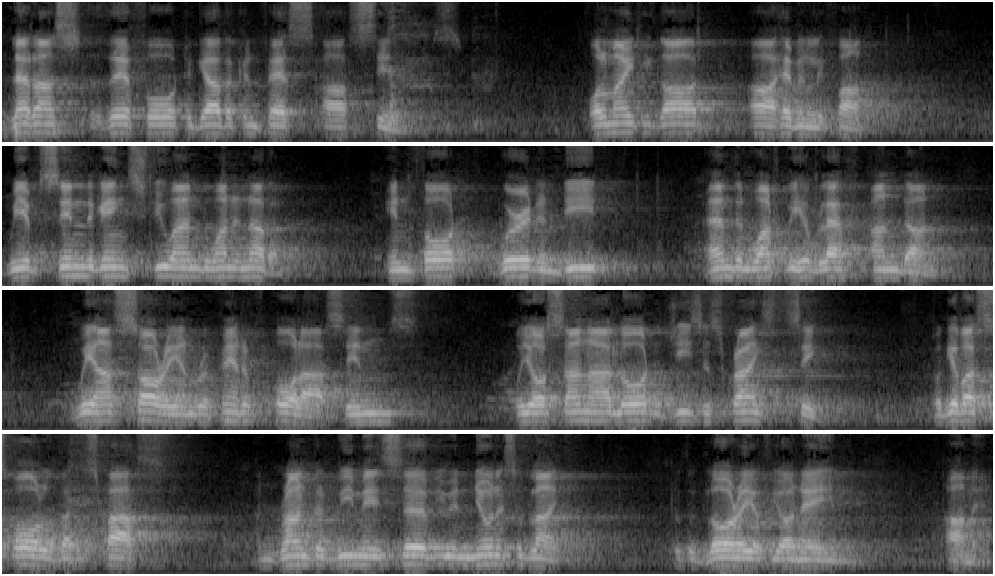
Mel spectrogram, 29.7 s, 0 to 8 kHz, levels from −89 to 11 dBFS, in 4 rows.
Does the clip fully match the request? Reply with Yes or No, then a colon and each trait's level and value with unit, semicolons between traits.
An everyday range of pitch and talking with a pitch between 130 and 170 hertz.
No: narrow, 2.0 semitones; medium, 140 Hz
